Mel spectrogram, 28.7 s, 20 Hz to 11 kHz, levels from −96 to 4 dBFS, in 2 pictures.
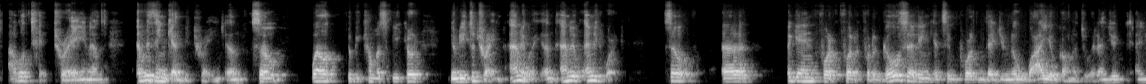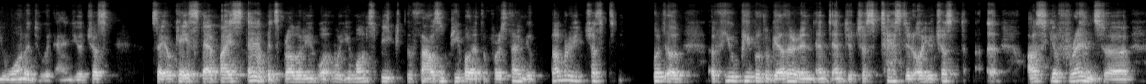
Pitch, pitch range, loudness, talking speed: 130 Hz, 120-155 Hz, -18 LUFS, 215 wpm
